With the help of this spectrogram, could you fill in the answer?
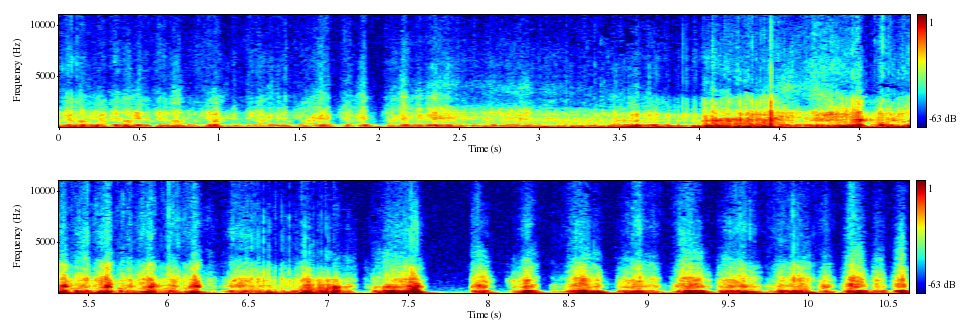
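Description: A metal screwdriver scratches and pokes an orange foam windscreen on a microphone. A steady, muffled, low-heavy scratching rumble builds, then gives way to a run of dull, rhythmic thumping pokes with short gaps between them.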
